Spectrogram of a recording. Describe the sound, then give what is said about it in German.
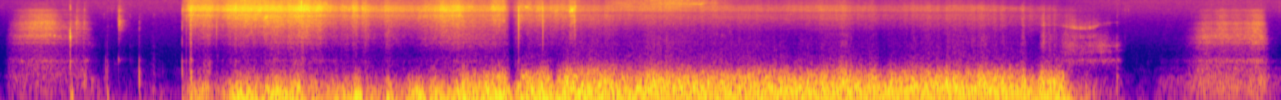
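Air is let out very slowly through puffed-out cheeks during a Qigong breathing exercise: a long, loud, steady breathy rush lasting about thirteen seconds, alone, then fading into quiet. “Ich puste jetzt meine Backen auf und dann lasse ich ganz langsam die Luft wieder raus.”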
